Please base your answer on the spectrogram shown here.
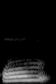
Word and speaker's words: ओम: महत्व देखा जाए तो ओम एक एकाक्ष मंत्र है पर इसमें तीन अक्षर होते हैं अ उ और म अ से अपति यानी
